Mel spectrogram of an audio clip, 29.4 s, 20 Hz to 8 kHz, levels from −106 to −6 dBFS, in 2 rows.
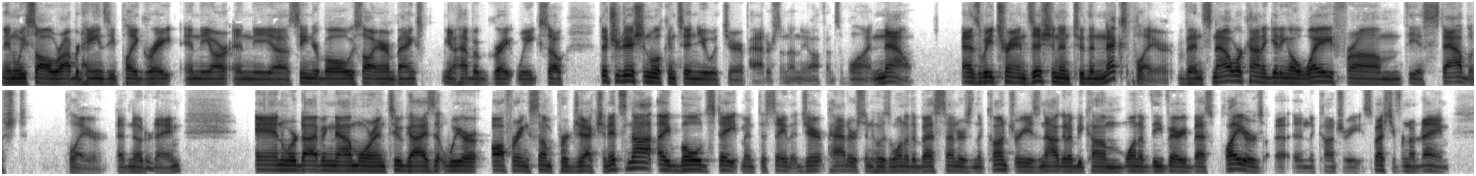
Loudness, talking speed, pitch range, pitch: -18 LUFS, 225 wpm, 105-125 Hz, 110 Hz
